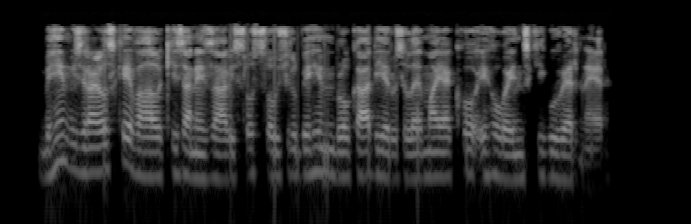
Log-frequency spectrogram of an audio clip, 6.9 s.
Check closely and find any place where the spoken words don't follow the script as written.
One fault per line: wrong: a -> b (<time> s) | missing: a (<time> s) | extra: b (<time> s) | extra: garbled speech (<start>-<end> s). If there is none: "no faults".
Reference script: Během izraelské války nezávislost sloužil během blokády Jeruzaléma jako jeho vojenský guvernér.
extra: za (1.8 s)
